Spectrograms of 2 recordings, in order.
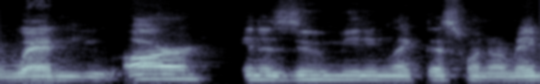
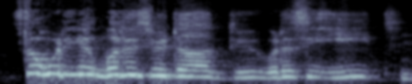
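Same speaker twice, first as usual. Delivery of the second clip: a higher, eager mock questioning girl; interrogating girl; 11 semitones higher, 3 dB louder than usual. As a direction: fire the questions at him like an interrogation. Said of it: "it's practically interrogating".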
